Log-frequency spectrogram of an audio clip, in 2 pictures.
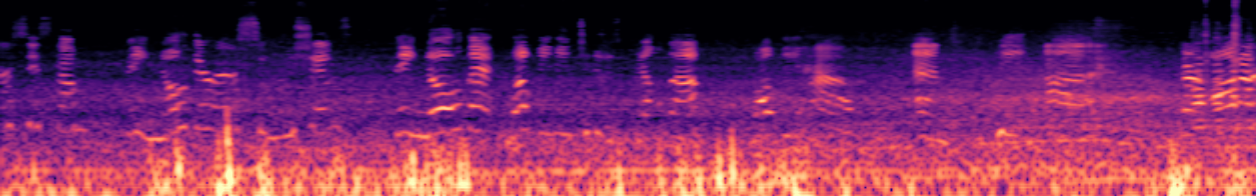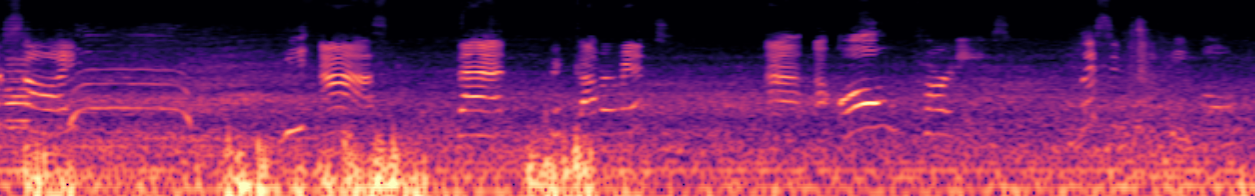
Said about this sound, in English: As you can hear, many folks also showed their support by honking as they drove by.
